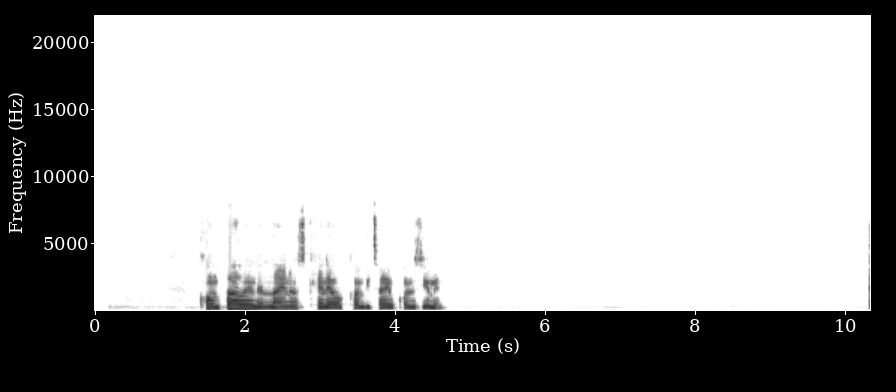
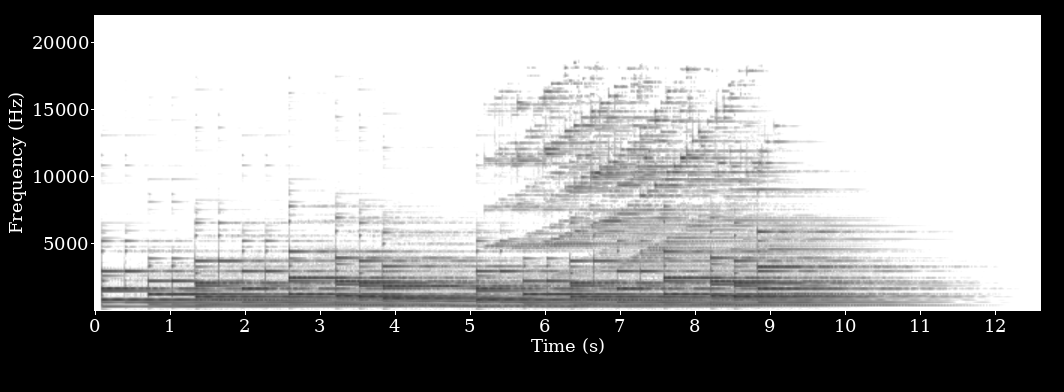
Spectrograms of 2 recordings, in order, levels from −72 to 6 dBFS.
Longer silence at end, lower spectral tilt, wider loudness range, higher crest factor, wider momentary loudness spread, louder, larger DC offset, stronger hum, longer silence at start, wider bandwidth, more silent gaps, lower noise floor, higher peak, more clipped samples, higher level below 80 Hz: first, 5.75 s vs 1.45 s; first, -6 dB/octave vs 1.5 dB/octave; first, 10 LU vs 4 LU; about the same, 18 dB vs 16 dB; about the same, 7 LU vs 8 LU; about the same, -15 LUFS vs -15 LUFS; neither; neither; first, 1.4 s vs 0.1 s; second, 7.8 kHz vs 19 kHz; neither; first, -74 dBFS vs -68 dBFS; about the same, 0 dBFS vs 0 dBFS; neither; first, -60 dBFS vs -76 dBFS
